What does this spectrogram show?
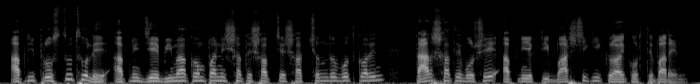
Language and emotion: Bengali, neutral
